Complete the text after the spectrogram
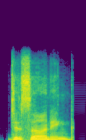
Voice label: "discerning", Indian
